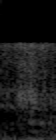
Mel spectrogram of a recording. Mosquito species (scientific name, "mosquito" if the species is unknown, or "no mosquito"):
mosquito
